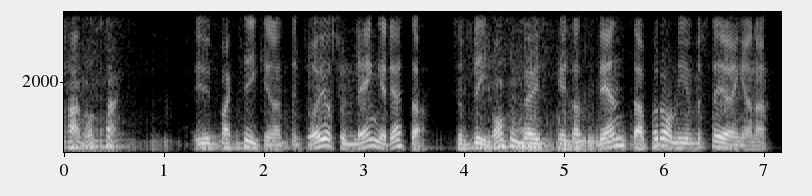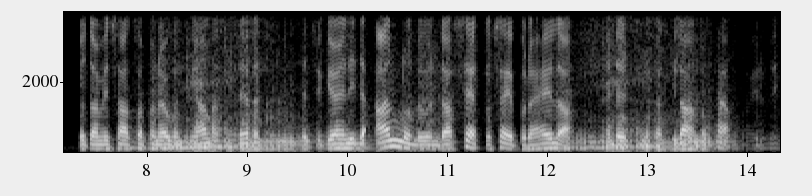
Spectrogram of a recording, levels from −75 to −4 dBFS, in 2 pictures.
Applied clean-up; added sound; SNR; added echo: neural mask model RNNoise.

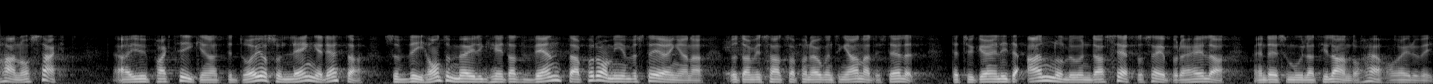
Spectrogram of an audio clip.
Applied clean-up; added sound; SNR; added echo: none; none; none; none.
